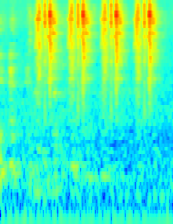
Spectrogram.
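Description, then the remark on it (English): A woman's big camera shutter clicks in a quick, steady burst as she photographs students for the newspaper at a school event, about four or five sharp snaps in under two seconds, heard over a low background murmur of voices. “The lady, big camera first.”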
